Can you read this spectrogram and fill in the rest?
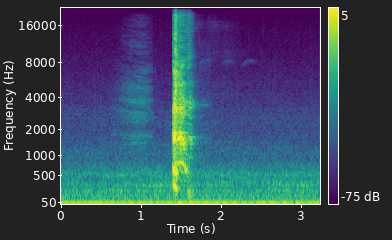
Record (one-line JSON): {"cough_length": "3.2 s", "cough_amplitude": 27836, "cough_signal_mean_std_ratio": 0.51, "survey_phase": "alpha (2021-03-01 to 2021-08-12)", "age": "45-64", "gender": "Male", "wearing_mask": "No", "symptom_none": true, "symptom_onset": "4 days", "smoker_status": "Ex-smoker", "respiratory_condition_asthma": false, "respiratory_condition_other": false, "recruitment_source": "REACT", "submission_delay": "3 days", "covid_test_result": "Negative", "covid_test_method": "RT-qPCR"}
